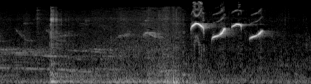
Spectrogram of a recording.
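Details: Cinereous tit recording used as a lure to prompt other birds to sing: a burst of four loud, high whistled notes, alternately rising and falling, after a second of quiet background noise and a faint click.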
